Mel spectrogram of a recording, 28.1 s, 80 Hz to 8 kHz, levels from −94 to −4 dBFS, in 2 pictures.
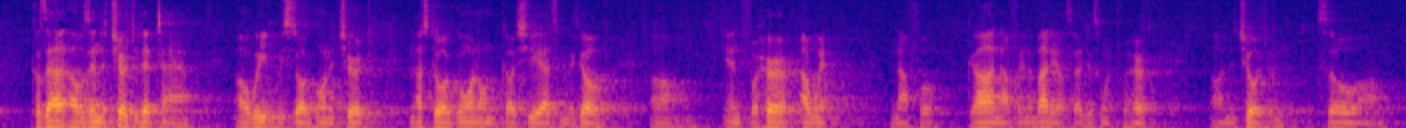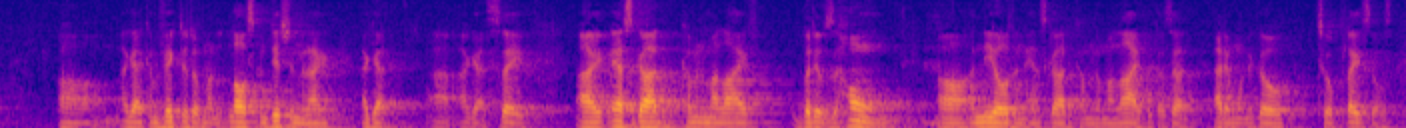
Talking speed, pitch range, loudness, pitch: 220 wpm, 110-115 Hz, -35 LUFS, 110 Hz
